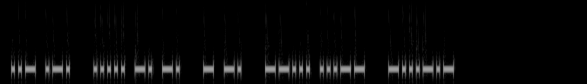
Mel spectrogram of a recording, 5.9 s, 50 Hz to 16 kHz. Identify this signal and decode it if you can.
Morse code, heard as a keyed tone, about 43 wpm, 700 Hz. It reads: UR 5NN TN 73 <BK>
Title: Speed-Racing Common QSO Phrases - 35wpm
